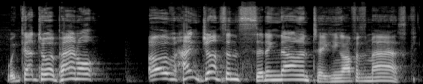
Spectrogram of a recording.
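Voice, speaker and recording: A man's voice: sits high, lively intonation, moderate pace, fairly bright tone. Theatrical, amused male comic narrator. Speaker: podcast host, narrator. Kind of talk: dramatic comic-book narration read for laughs.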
